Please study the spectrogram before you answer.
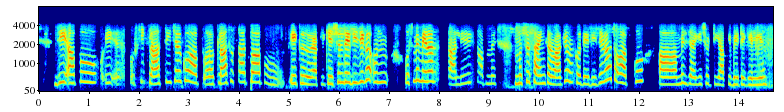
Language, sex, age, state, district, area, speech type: Urdu, female, 18-30, Uttar Pradesh, Aligarh, urban, conversation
